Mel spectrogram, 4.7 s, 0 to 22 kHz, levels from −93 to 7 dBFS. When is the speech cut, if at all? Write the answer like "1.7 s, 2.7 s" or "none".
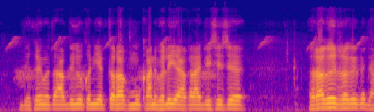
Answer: none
